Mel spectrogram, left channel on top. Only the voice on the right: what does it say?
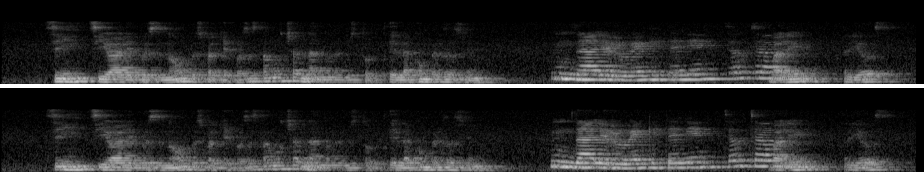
<laughs> Dale, Rubén, que estés bien. Chau, chau.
